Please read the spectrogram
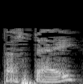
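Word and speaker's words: pastes: Called pasties, pronounced paste, they are made as the same way as those you'll find in Cornwall, right down to the trademark hand-crimped edges.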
